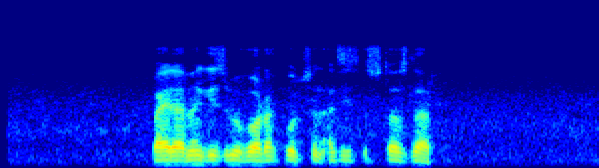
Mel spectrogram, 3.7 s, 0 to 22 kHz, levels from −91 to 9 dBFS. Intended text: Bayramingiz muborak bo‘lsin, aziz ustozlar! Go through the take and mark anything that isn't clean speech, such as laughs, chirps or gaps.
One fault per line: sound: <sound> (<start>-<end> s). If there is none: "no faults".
no faults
